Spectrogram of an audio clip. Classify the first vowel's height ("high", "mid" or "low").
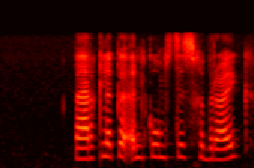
low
